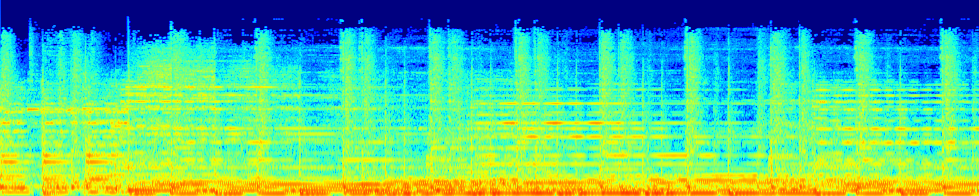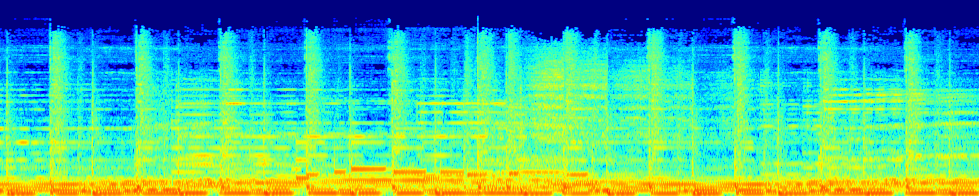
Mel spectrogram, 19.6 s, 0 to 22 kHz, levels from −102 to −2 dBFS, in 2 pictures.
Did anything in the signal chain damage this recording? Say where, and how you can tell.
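Yes. A doubled audio track runs from 3.54 to 6.9 s, likely from a second, slower capture path: a full-band copy trails by roughly 200 ms, about 5 dB down, with no decay, unlike an echo.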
